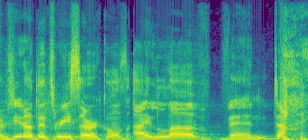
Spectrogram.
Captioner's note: laughs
